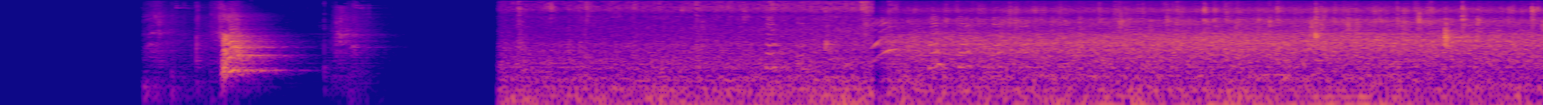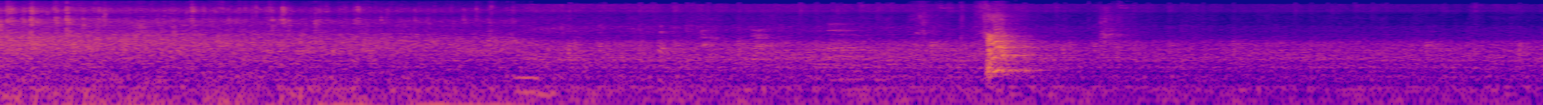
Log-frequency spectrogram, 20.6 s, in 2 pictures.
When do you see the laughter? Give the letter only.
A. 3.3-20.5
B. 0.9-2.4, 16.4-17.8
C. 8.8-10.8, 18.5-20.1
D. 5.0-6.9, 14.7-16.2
D.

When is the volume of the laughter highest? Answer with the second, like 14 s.
6 s.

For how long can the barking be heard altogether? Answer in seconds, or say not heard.
3 s.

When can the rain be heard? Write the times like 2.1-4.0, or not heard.
3.3-20.5.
